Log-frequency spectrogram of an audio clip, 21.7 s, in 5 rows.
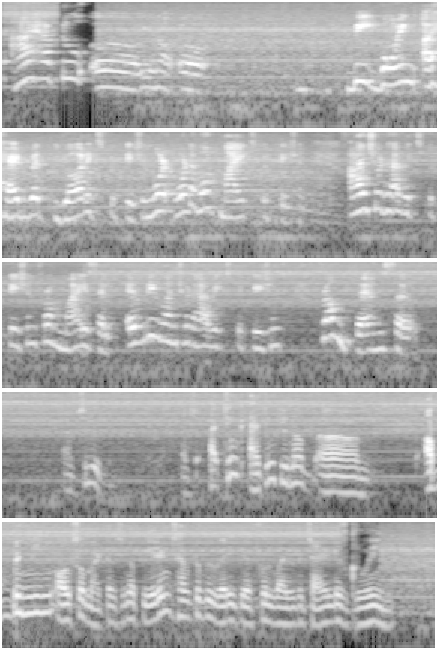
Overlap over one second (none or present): none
